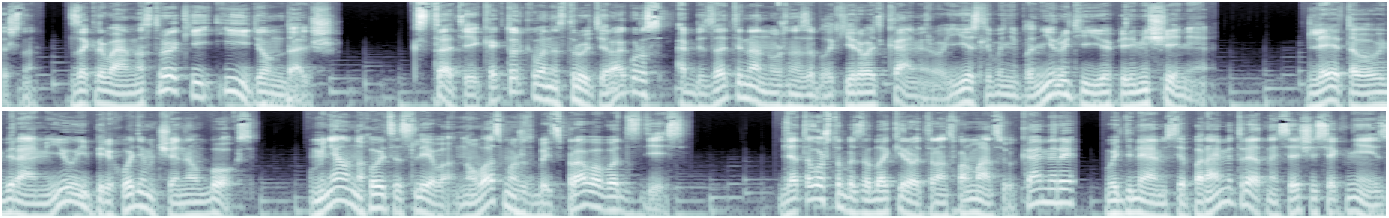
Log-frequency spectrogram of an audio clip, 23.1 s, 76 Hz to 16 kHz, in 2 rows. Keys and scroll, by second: 15.8 ctrl+alt+d.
